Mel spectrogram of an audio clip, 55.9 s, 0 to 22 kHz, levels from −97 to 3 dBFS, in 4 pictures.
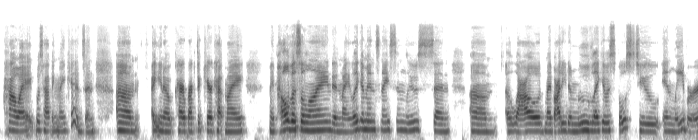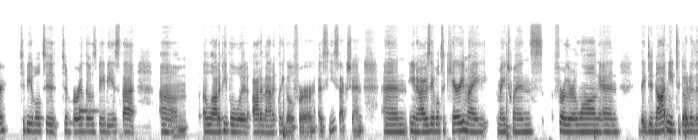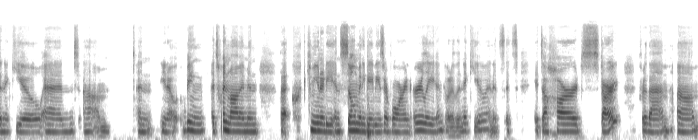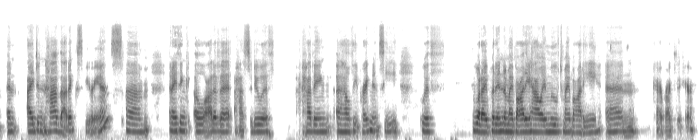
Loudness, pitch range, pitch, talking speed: -32 LUFS, 165-185 Hz, 175 Hz, 165 wpm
